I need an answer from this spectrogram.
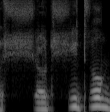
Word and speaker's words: Xochitl: Newcomer to the series, America Chavez, played by, I'm gonna butcher this name, Xochitl Gomez?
